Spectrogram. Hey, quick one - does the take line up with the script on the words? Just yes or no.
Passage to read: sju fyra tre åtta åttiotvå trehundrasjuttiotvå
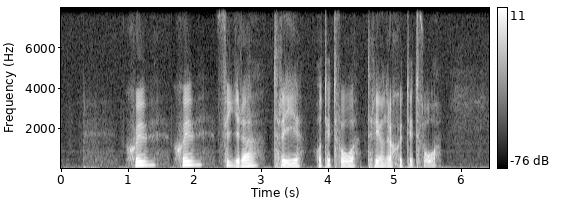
no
